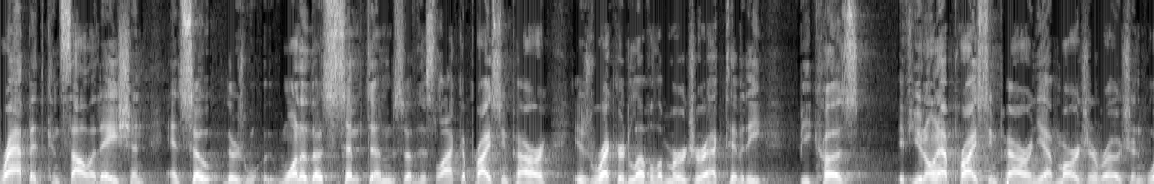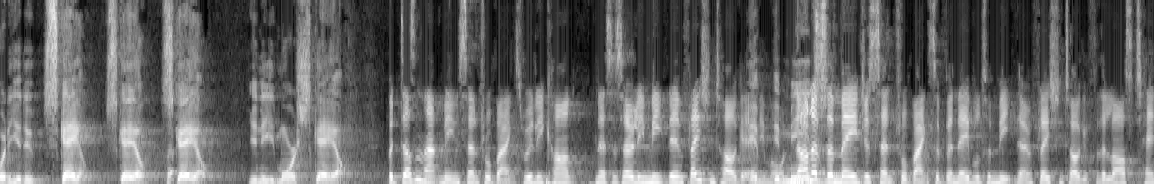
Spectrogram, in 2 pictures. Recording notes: a special episode from the annual meetings of the Fund and World Bank in Washington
